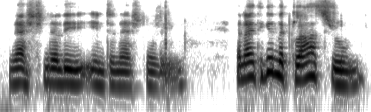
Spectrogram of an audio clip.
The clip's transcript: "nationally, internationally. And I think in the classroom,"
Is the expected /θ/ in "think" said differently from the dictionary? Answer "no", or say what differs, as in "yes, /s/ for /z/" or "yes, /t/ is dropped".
yes, /t/ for /θ/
